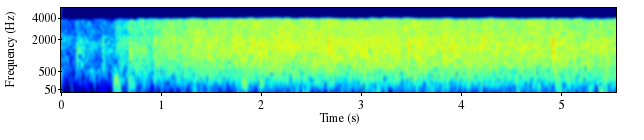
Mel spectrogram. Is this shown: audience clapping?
yes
